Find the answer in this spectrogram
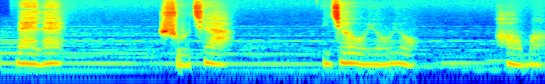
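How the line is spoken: Soft, sweet, coaxing voice. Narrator (Chinese): 他的声音娇柔而不失甜腻，和之前温柔但是干练的声线完全不同

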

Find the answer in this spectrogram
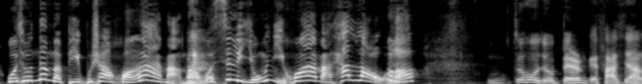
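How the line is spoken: Shouting. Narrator (Chinese): 还在大街上喊

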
